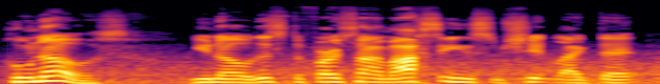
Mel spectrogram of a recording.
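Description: A man's voice: on the high side, normal speed. Man preaching while walking outdoors. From Chicago, United States. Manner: preachy, street-slang, repeats "all right?" and "man". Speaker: street preacher vlogger. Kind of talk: walking vlog commentary. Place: city sidewalk outdoors, walking. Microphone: phone held while walking. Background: faint traffic and street ambience.

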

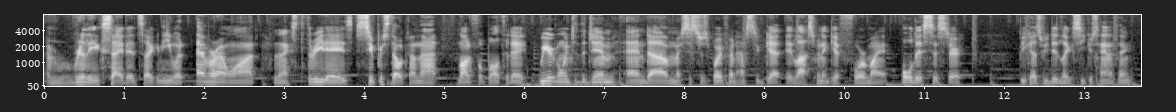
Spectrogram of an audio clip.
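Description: A man's voice: low-pitched, fairly even intonation, brisk, a bit bright. A man in his twenties with a Canadian accent, chatting casually to a handheld camera indoors as a vlogger. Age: 20s. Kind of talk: casual vlog talk to camera. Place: small room at home, indoors. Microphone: camera held at arm's length. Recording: music behind the voice.

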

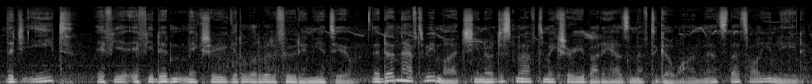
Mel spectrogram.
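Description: A man's voice: on the low side, animated, quick pace, few pauses, darkish tone, slight background noise. A man giving casual gameplay commentary as the host of a gaming video, talking directly to viewers.

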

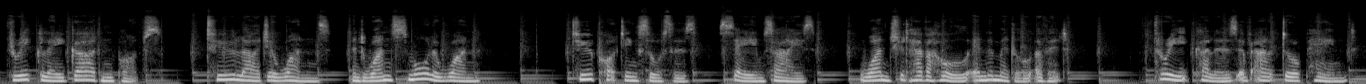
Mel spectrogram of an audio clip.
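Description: Bright-voiced woman narrating a tutorial. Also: on the low side. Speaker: host and narrator of a craft tutorial. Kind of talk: scripted instructional narration. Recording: voice over an instrumental music bed. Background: instrumental pop music.

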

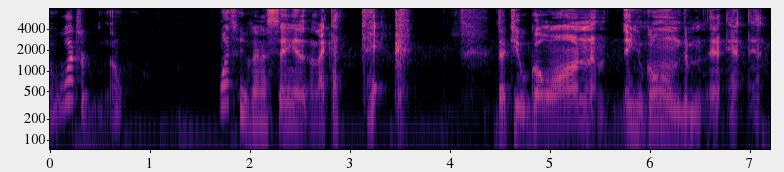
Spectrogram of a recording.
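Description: A man in his thirties, not a native English speaker, hosting an indignant, rambling commentary video from home. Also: a little high. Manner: indignant, rambling, many fillers. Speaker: commentary channel host. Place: home room with bookshelves.

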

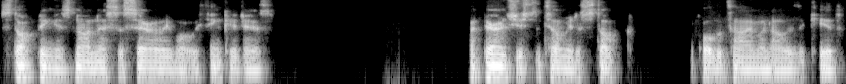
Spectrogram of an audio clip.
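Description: A man with an extremely low voice guides a meditation. His delivery is slow and fairly flat, with long pauses between phrases. The tone is slightly husky rather than clear.

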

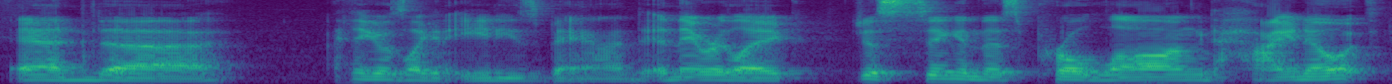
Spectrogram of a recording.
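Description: Low-voiced guy in his 30s chatting about pa gear, lots of "you know" and restarts, echoey little office. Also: fairly even intonation, unhurried, fairly bright tone. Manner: conversational, technical, frequent fillers and restarts. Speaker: audio gear reviewer. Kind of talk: casual gear review to camera. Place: small cluttered office with speakers and mixers. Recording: roomy small-office echo.

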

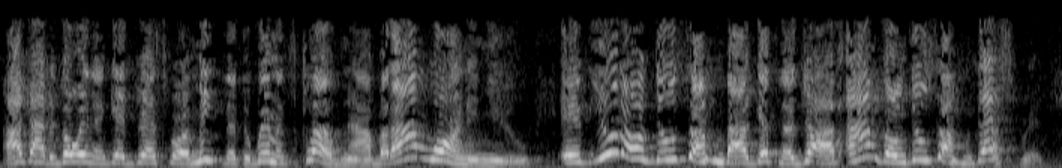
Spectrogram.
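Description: An actress playing an exasperated, scolding wife with nagging, ungrammatical talk in a radio sitcom. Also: female voice, very high-pitched, big pitch swings, fast talker, fairly bright tone, exaggerated voice. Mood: threatening. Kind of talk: 1950s radio sitcom acting. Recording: dull old radio recording, faint noise.

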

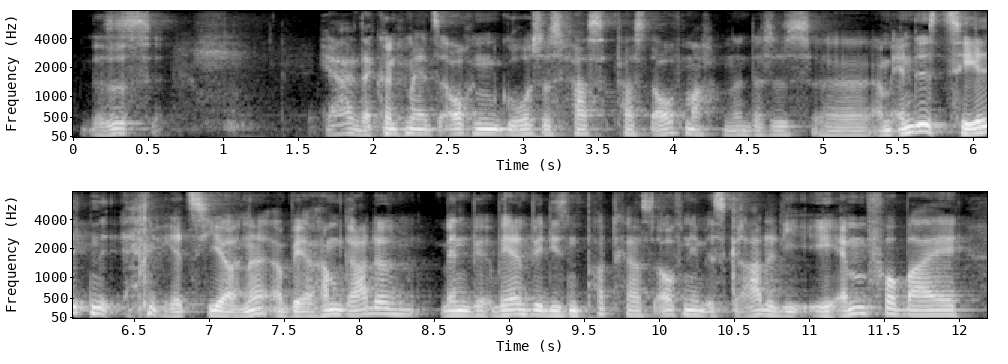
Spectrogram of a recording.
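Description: A man's voice: on the low side, moderate pace. A man co-hosting a podcast in a casual discussion. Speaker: podcast co-host.

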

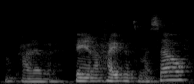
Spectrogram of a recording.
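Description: A woman's voice: sits low, brisk, reverberant. A woman hosting a foraging channel, narrating a plant slideshow in a chatty, meandering way with fillers and self-corrections. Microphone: voice-over over slides.

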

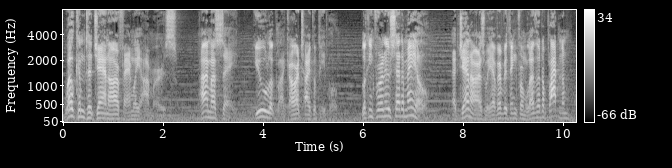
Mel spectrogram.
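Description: A man voicing a polite, salesmanlike dwarf armorer in a video game, with measured patter. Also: mid-range voice, very animated, creaky, pushed and bright, faint music behind, full character voice. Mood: welcoming, salesy. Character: salesmanlike, cautious male dwarf armorer and merchant. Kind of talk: video game dialogue acting.

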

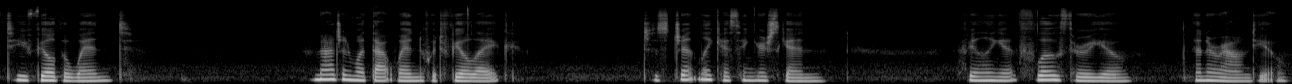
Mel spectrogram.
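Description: A woman guiding a meditation in a soft, soothing, gentle voice, breathy at times, with unhurried pauses. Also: lowish voice, steady tone, dry recording. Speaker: podcast host and meditation guide. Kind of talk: guided meditation narration.

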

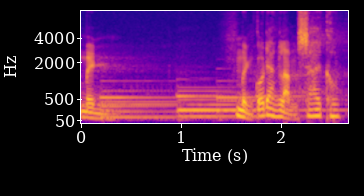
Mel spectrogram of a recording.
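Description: A man's voice: medium pitch, animated, takes it slowly, over loud music. A man voicing an earnest, humble young office worker in a cartoon, polite and a little hesitant. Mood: apologetic, troubled. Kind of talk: cartoon dubbing.

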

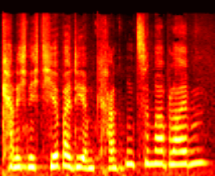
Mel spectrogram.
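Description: Woman acting an anxious, higher-voiced scientist. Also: quick pace, close to an everyday voice. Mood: anxious, pleading. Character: anxious female oceanographer seeking company. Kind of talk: German audio drama acting.

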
